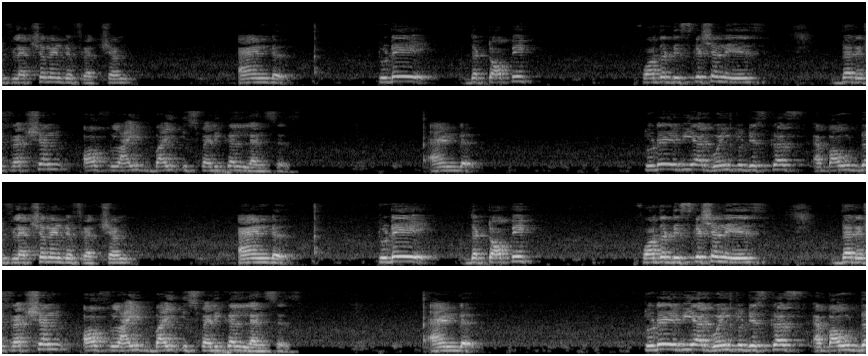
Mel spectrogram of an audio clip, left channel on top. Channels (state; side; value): quieter; left; 8.2 dB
